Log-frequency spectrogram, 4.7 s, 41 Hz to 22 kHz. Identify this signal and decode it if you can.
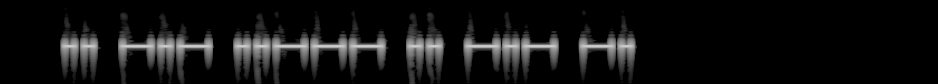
Morse code, heard as a keyed tone, about 25 wpm, 700 Hz. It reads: IK2IKN
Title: DXCC-100 Call Signs - 6 Characters - Repeated 3x - 25wpm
